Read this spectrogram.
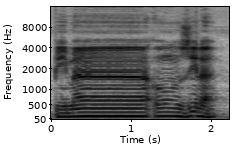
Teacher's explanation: Ada mad tabi'i fathah bertemu alif, kemudian bertemu dengan hamzah, bertemunya sudah berlainan kata. Cara membacanya dibaca panjang sampai dengan 5 harokat. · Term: mad jaiz munfasil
